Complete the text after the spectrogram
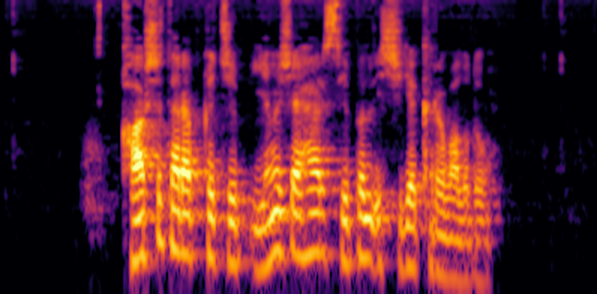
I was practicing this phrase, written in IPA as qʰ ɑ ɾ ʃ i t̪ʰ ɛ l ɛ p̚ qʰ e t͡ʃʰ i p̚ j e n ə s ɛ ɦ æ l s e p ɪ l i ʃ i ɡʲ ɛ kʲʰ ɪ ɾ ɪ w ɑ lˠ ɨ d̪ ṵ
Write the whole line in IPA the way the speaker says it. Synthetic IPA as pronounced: qʰ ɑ ɾ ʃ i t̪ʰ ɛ ɾ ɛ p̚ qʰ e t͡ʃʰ i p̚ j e ŋ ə ʃ ɛ ɦ æ ɾ s e p ɪ l i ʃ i ɡʲ ɛ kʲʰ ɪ ɾ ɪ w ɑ lˠ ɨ d̪ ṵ

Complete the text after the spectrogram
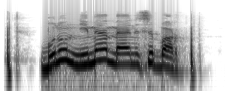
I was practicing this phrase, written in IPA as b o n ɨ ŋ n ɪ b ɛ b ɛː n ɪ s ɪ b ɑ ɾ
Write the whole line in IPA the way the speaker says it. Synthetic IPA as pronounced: b u n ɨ ŋ n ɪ m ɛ m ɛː n ɪ s ɪ b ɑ ɾ

